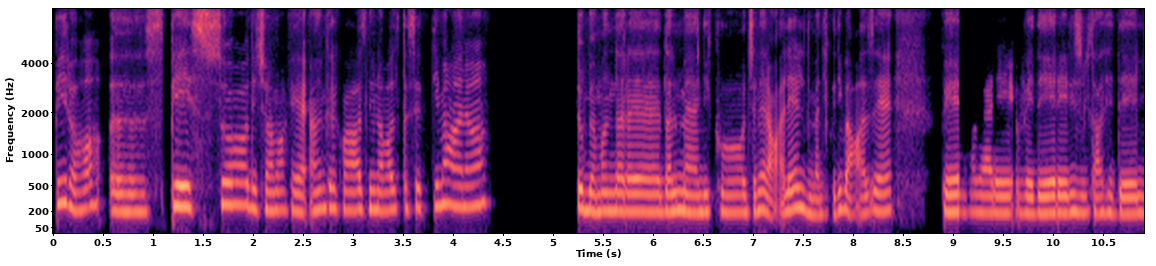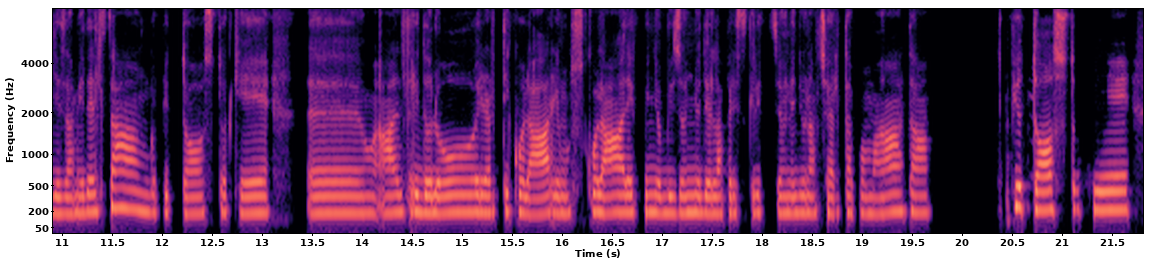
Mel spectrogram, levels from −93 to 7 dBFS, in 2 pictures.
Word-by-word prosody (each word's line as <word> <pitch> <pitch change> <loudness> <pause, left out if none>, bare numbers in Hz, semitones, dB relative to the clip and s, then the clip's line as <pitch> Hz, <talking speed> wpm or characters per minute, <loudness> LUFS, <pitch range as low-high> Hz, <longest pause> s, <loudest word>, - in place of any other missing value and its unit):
Però, 245 -4 +1
uhm, 195 -1 +1
spesso, 250 +5 +4
diciamo, 215 -3 -1
che 205 -2 -1
anche 225 +4 -1
quasi 215 0 -2
una 210 -1 0
volta 215 +2 -4
a - - -8
settimana, 255 +3 -1 0.9
dobbiamo 205 -3 +4
andare 200 -1 +3
dal 195 +1 +3
medico 190 -1 +1
generale, 205 +3 +1
il 230 -5 +2
medico 170 +1 -5
di 215 - 0
base, 205 0 -1 0.4
per 195 -2 +4
magari 185 -1 0
vedere 180 0 +3
i - - +3
risultati 185 -1 -1
degli 175 +1 +1
esami 180 0 -2
del 195 +1 -1
sangue 220 -5 0
piuttosto 185 0 -6
che, 185 -1 -2 0.4
ehm, 185 0 -2
altri 190 +2 0
dolori 190 +1 +1
articolari 185 -2 0
e - - -1
muscolare, 190 +1 0
quindi 190 0 -2
ho 180 - -2
bisogno 185 +1 -1
della 180 0 -1
prescrizione 180 0 -6
di 185 - -3
una 185 -1 -3
certa 185 0 -6
pomata, 185 +2 -3 0.8
piuttosto 220 -2 +2
che, 215 0 +2
190 Hz, 130 wpm, -23 LUFS, 185-210 Hz, 0.9 s, spesso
